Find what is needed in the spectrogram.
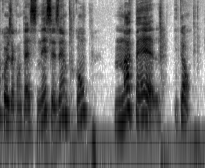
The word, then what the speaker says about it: m'appelle: M'appelle significa me chamo, eu me chamo. Perceba que a pronúncia do primeiro é mais fechada, s'appeler, e a segunda bem aberto, m'appelle, m'appelle.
